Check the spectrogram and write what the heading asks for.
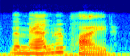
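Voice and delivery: ordinary delivery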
